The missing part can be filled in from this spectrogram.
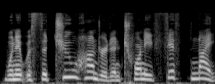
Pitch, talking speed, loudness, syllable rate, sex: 245 Hz, 280 wpm, -18 LUFS, 5.6 syllables/s, female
